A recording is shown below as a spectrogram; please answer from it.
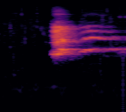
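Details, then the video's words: Blenheim Cavalier King Charles Spaniel puppy from a litter of five born on New Year's, playing in the pen; a single high, drawn-out yelp that starts sharply and trails off as a whiny tone. "Cavalier Puppies Livestream: Playing, Barking, and Learning"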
